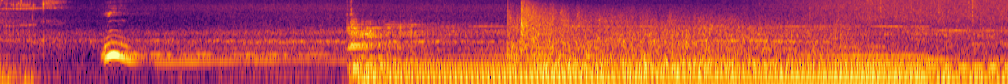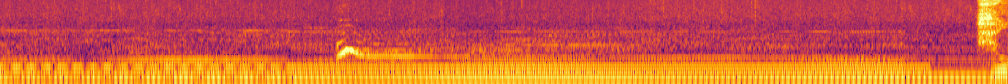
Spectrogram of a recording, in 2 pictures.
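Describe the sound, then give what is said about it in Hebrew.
Steady heavy rain hisses on an especially rainy stormy night in Givatayim, beneath a loud, sustained low musical drone, with a sharp thunder crack near the start and a few brief swooping tones; no one speaks. “זה ליל סערה גשום במיוחד.”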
